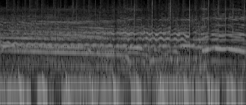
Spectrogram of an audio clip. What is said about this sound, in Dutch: ik tel tot drie en dan wil ik die bak herrie van het festival van jou daar horen.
